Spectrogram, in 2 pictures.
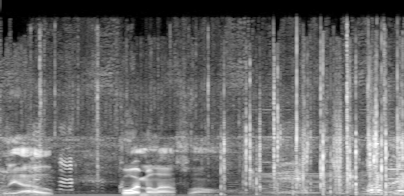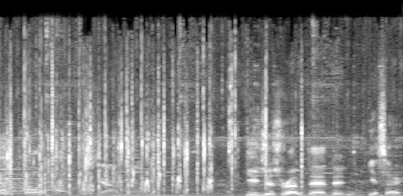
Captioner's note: applause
